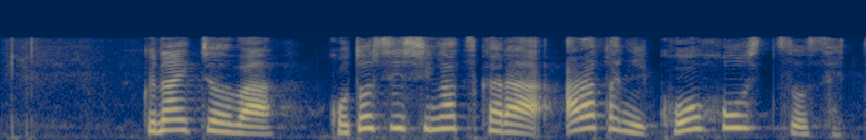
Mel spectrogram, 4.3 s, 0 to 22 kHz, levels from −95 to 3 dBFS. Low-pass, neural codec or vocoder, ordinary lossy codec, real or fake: 7.2 kHz; codec, 16 kHz, 4 kbps, X-Codec, WavLM features, trained on Multilingual LibriSpeech; none; fake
